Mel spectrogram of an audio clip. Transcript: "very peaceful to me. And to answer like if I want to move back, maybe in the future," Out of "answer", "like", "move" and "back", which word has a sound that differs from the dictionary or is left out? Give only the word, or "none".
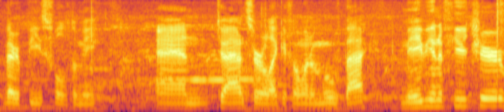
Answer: none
